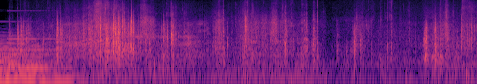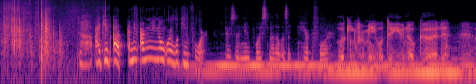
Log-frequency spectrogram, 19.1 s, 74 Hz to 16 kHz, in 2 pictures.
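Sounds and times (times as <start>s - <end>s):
papers rustling: 0.2s - 11.1s.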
